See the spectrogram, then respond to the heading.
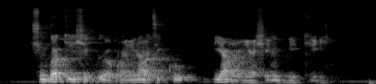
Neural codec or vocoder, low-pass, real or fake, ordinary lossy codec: autoencoder, 48 kHz, 128 numbers a frame, DAC-VAE, trained on Japanese speech; 14.4 kHz; fake; none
